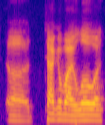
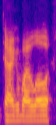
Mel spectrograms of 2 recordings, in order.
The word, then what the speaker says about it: Tagovailoa: Maryland is a team led by Tagovailoa, I believe is how you say his name, Tagovailoa.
